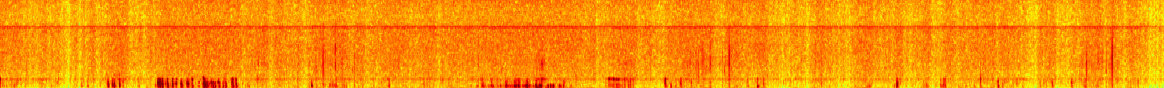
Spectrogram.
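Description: Soft gurgling, bubbling rumbles in bursts with scattered clicks over quiet background: an infant's stomach growling, ordinary bowel sounds.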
